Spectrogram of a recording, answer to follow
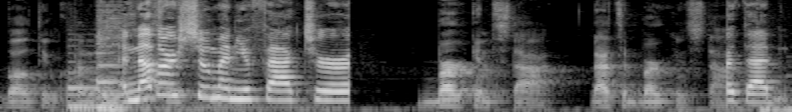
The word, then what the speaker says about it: Birkenstock: speakers usually say Birkenstock in German we say Birkenstock Birkenstock Birkenstock which literally translates to Birch stock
